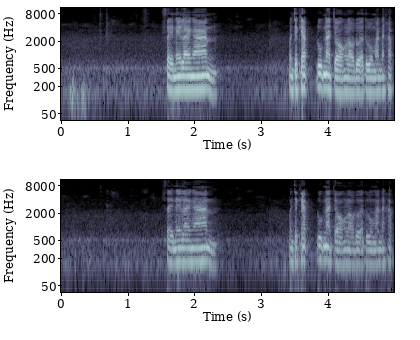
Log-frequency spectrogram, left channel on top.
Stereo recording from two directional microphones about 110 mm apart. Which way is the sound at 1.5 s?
30° left (ahead or behind).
